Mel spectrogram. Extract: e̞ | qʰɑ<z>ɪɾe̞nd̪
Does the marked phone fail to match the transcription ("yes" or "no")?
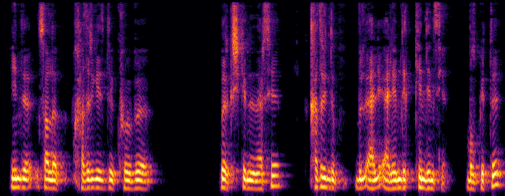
no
